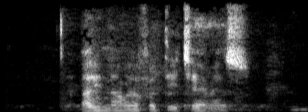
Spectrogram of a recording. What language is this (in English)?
Kinyarwanda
